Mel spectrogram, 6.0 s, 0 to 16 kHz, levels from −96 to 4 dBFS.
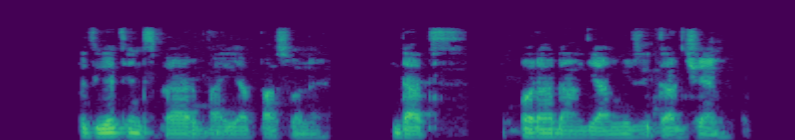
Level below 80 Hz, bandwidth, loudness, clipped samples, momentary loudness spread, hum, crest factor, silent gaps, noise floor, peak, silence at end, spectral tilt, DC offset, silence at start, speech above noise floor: -60 dBFS; 7.8 kHz; -29 LUFS; under 0.1%; 12 LU; none; 20 dB; none; under -90 dBFS; -10 dBFS; 0.55 s; -4 dB/octave; under 0.1%; 0.6 s; over 61 dB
